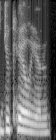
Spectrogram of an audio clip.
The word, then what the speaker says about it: Deucalion: It's hang on, I always have to look at it to be able to pronounce it because I know that I'm going to get it wrong. It's Deucalion.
